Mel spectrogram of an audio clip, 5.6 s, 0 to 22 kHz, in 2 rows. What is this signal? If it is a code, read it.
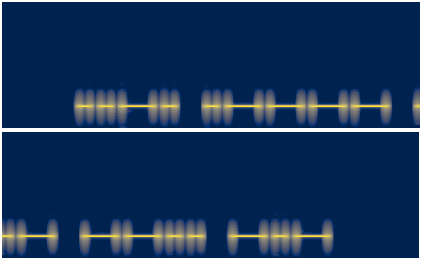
Morse code, heard as a keyed tone, about 17 wpm, 700 Hz. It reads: F1AZK
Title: DXCC-100 Call Signs - 5 Characters - Repeated 2x - 17wpm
